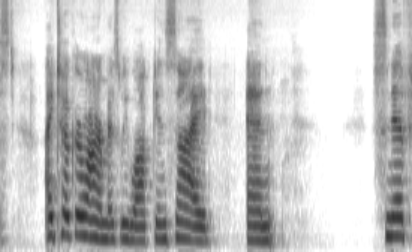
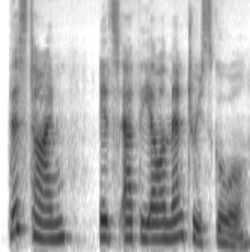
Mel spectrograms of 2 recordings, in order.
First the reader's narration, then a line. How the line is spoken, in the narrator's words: she said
